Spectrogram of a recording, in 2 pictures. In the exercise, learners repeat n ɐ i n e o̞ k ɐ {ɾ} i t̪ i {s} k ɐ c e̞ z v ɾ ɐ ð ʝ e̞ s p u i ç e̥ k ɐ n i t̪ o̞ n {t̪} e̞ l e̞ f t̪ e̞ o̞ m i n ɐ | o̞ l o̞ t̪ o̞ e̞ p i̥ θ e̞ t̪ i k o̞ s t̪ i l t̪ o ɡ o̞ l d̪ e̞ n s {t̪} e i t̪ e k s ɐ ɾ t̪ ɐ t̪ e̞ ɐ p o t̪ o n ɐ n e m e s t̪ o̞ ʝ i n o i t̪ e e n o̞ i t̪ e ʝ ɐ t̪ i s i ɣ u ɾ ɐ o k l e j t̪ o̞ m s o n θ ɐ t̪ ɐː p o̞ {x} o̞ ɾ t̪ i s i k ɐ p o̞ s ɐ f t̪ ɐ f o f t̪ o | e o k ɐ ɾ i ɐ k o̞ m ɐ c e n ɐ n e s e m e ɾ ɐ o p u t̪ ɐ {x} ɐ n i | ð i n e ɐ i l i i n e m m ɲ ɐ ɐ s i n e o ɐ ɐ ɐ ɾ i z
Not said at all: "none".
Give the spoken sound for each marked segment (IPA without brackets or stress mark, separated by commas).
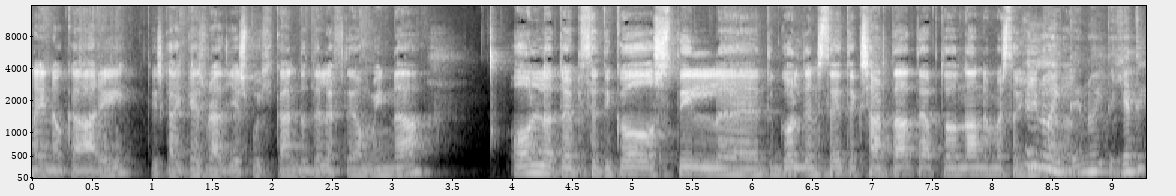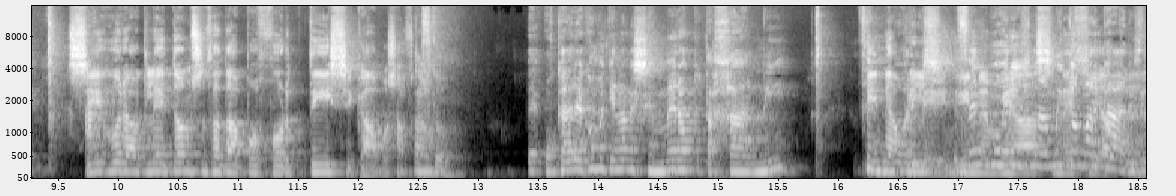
ɾ, s, d̪, t̪, f, x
